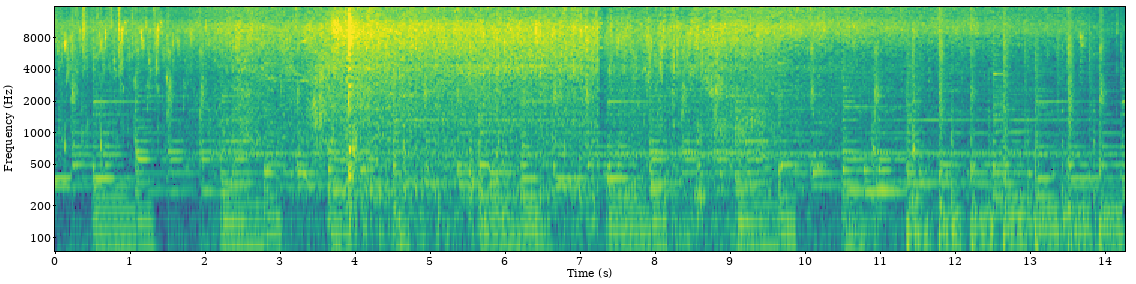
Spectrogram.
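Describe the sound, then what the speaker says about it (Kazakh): Shelpek, a Kazakh unleavened flatbread, frying in hot oil: a steady, dense sizzle and crackle runs throughout, with a few small clinks and one sharp tap partway through. "Қызып тұрған майымызға шелпектерімізді пісіріп, екі жағынан қызартып аламыз."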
